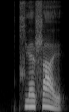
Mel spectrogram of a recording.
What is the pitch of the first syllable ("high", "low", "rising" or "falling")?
high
